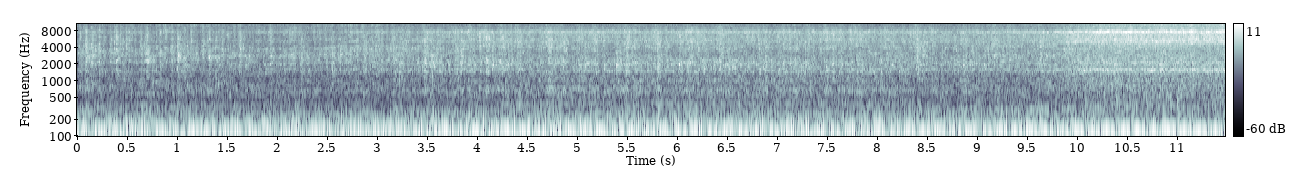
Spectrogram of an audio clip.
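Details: 1987 Chevrolet K10 squarebody 4x4, V8 at warm-up idle on first start after head gasket replacement; deep, even burble, smooth steady rumble, no misses or knocks. Normal idle.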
